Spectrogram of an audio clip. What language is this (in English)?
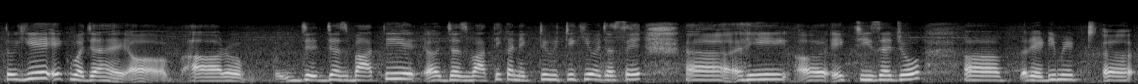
Urdu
